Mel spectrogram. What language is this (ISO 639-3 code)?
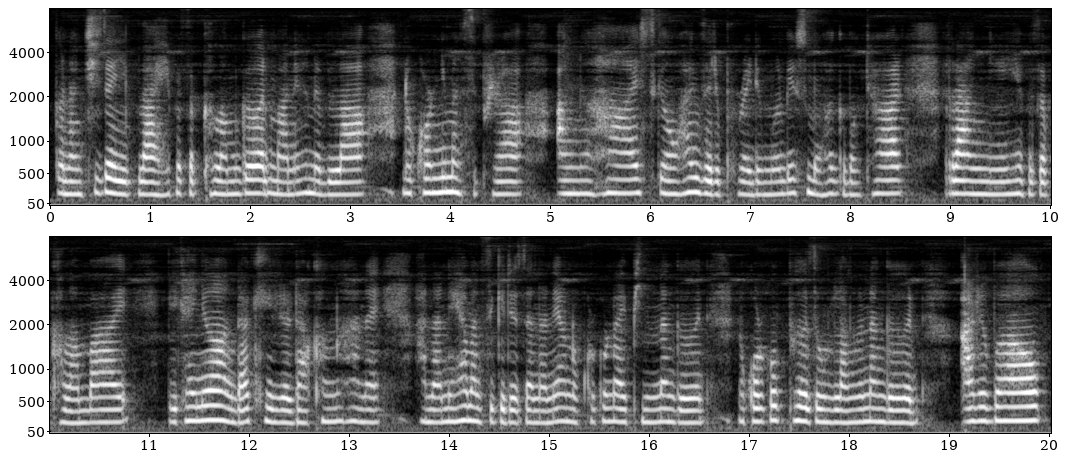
brx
